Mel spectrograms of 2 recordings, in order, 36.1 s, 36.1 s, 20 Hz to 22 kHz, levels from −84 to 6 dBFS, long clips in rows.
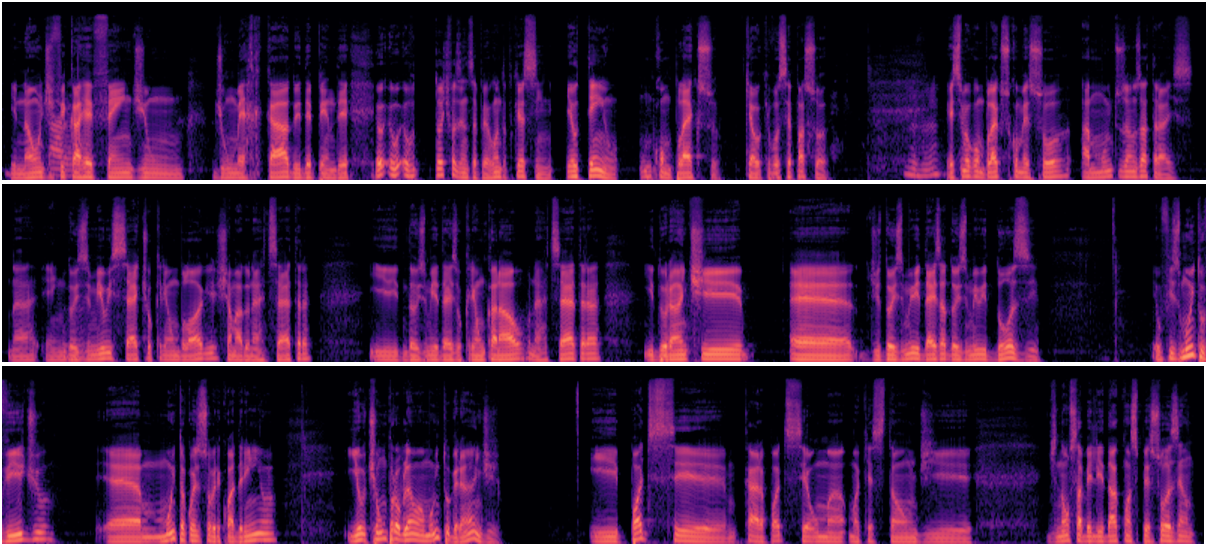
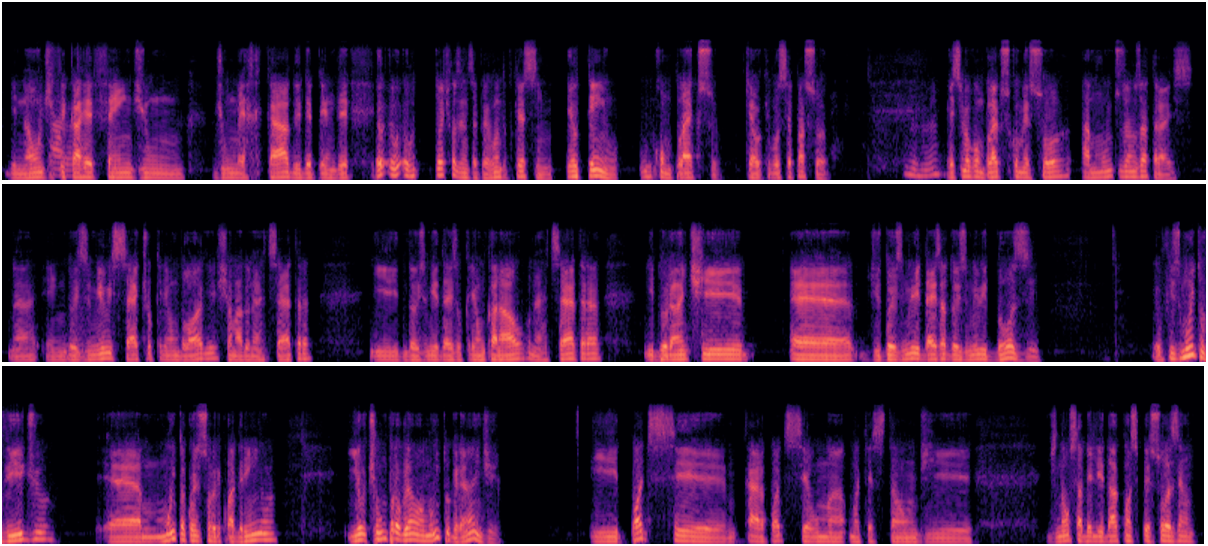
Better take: first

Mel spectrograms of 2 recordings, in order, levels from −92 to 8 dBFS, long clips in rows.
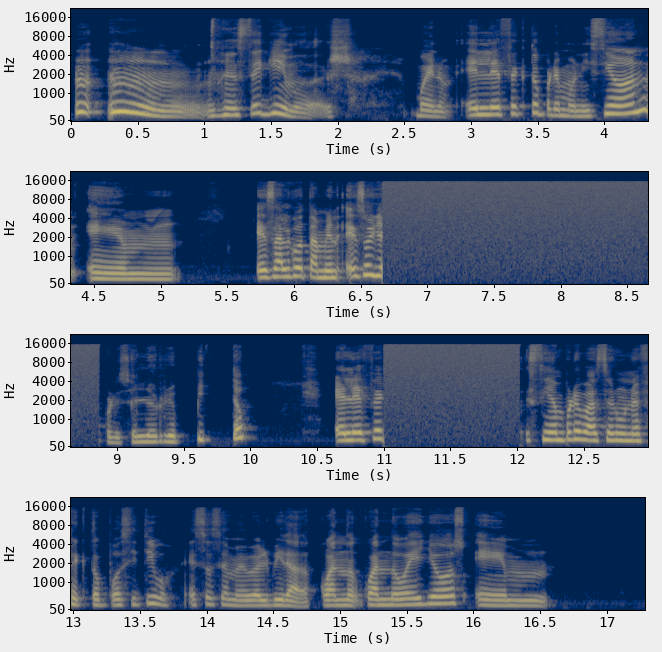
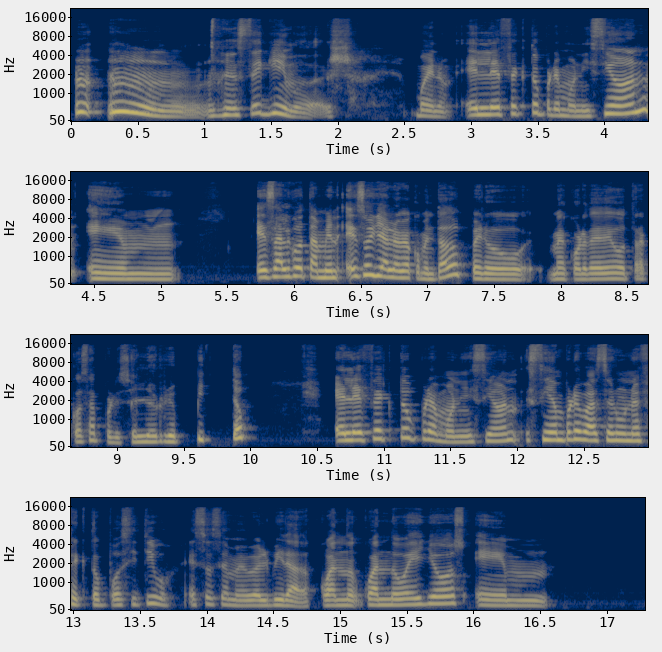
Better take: second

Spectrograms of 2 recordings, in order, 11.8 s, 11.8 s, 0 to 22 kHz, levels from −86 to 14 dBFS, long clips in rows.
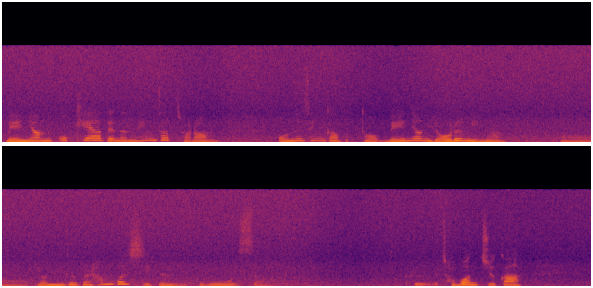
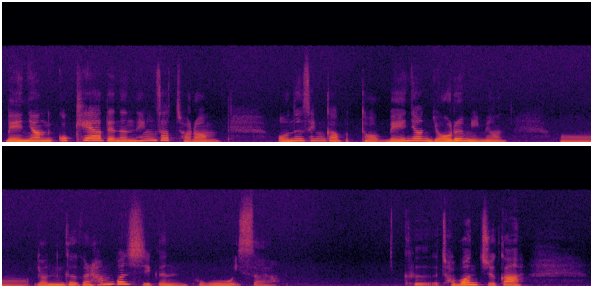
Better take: second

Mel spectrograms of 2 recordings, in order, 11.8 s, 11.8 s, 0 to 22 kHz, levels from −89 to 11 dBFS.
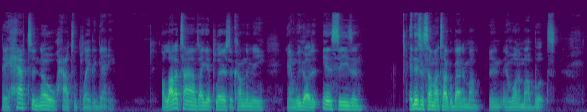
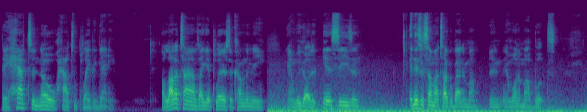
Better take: first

